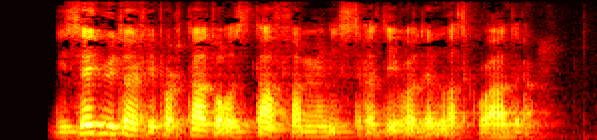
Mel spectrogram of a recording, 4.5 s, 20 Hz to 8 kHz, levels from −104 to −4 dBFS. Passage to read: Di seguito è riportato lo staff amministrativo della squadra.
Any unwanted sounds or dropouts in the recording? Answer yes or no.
no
